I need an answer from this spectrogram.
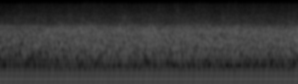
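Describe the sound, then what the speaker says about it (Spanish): A church congregation claps in a sustained, even burst during a sermon, a dense hiss of many hands at moderate level held steady throughout, accompanied by a constant low hum. "déle ese aplauso fuerte al que vive"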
